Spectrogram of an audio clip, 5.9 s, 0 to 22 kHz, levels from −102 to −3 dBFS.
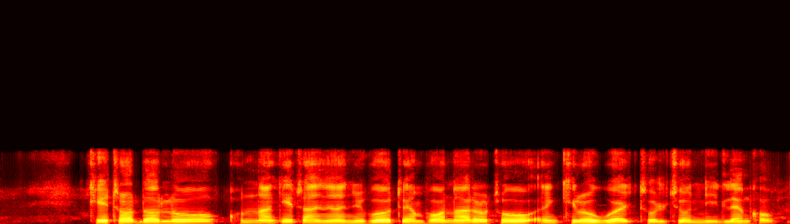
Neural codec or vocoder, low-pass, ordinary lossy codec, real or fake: codec, 16 kHz, 4 kbps, X-Codec, HuBERT features, trained on LibriSpeech; 7.2 kHz; none; fake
